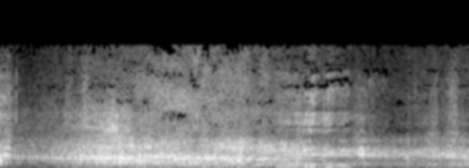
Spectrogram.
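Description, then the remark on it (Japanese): A loud, broad roar of a low-flying jet airliner heading to land at Niigata Airport, Japan, fills the whole stretch, steady and rumbling, with a brief lower engine drone swelling partway through and some wind buffeting. “飛行機だなあ割と低空飛行超低空飛行のジェット旅客機なので音がする方向にちゃんと見えておりますがおあれは新潟に新潟空港に降りるやつだなでかく見えますね”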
